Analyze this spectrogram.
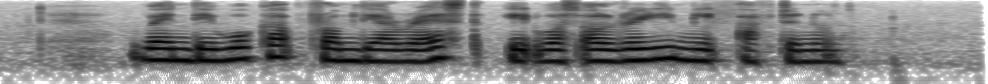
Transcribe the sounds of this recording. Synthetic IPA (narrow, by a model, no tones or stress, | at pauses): wɛ̃nd̪ewokapfɹɔ̃md̪iəɹɛstʔitwɔsɔlɹɛɾimitaftənũn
